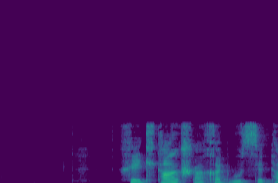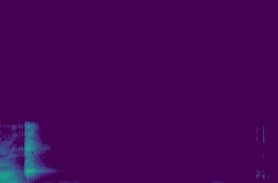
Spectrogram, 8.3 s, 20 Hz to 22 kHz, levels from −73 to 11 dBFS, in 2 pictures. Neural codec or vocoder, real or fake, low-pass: none; real; 7.2 kHz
